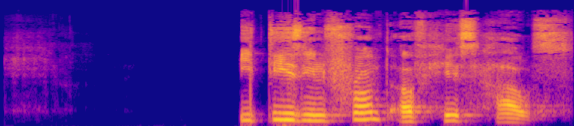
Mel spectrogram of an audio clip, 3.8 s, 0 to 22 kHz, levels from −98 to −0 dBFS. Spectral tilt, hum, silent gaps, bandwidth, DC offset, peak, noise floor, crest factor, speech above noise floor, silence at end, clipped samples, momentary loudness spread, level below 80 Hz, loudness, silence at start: -2.5 dB/octave; none; none; 16 kHz; under 0.1%; 0 dBFS; -73 dBFS; 16 dB; 59 dB; 0 s; under 0.1%; 7 LU; -56 dBFS; -13 LUFS; 1.6 s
